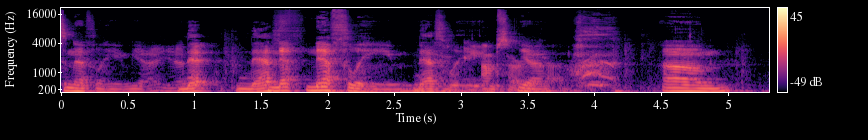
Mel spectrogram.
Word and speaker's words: Nephilim: It's a Nephilim, yeah.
